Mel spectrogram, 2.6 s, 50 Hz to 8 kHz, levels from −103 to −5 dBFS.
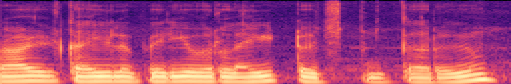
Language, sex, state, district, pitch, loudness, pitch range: Tamil, male, Tamil Nadu, Kanyakumari, 120 Hz, -12 LUFS, 110-120 Hz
